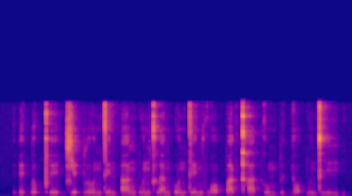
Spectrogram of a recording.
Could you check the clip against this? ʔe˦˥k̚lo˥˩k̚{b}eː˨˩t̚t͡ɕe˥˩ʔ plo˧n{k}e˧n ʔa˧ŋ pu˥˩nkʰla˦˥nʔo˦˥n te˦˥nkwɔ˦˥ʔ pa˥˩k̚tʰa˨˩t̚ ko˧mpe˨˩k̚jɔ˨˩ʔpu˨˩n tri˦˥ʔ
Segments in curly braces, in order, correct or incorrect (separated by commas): incorrect, incorrect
